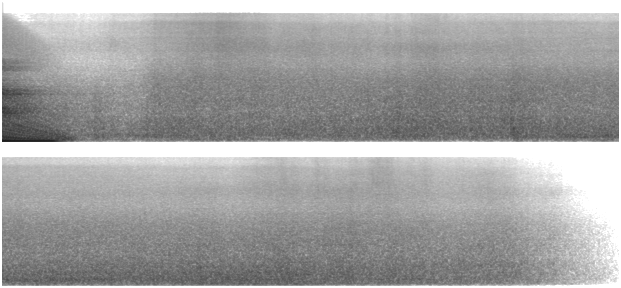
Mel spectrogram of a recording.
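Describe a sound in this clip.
Waves wash steadily against rocks along the shore.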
